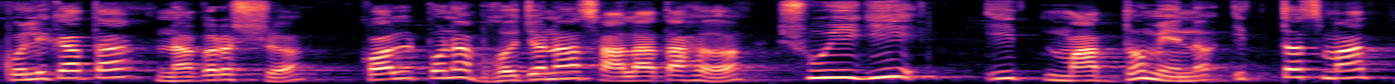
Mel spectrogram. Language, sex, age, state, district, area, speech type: Sanskrit, male, 30-45, West Bengal, Murshidabad, rural, spontaneous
